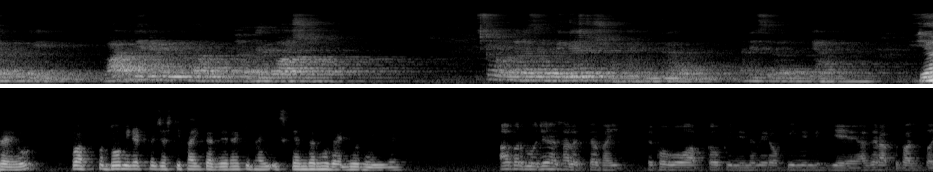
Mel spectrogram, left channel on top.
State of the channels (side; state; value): both; different; correlation 0.00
